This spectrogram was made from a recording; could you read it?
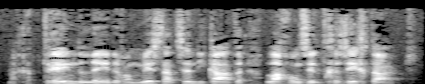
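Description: A formal police commissioner in a radio play. His voice sits a little high for a man and is heavily husky. He argues firmly and with reason, defending his methods. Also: fast talker. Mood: insistent. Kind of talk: Dutch radio play acting.

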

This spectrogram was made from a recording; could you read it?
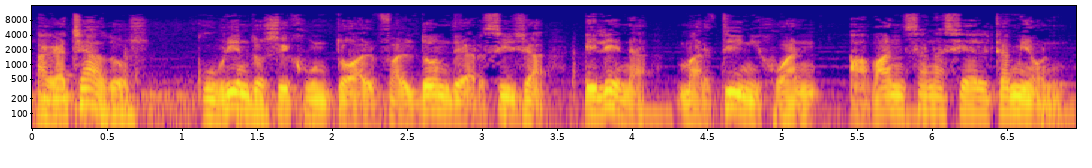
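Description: A man's voice: low voice, unhurried, over music. A man with an Argentine accent narrating a radio drama in a dramatic, scripted style.

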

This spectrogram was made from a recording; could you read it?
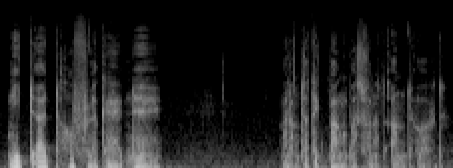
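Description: Deep, husky Flemish sailor, middle-aged. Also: male voice, warm tone, dry recording, whispered, exaggerated voice. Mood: brooding, regretful. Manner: brooding, halting confession. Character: weary, guilt-ridden middle-aged sailor, haunted and reluctant. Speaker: actor and narrator in a radio drama. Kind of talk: 1980s Dutch-language radio drama acting.

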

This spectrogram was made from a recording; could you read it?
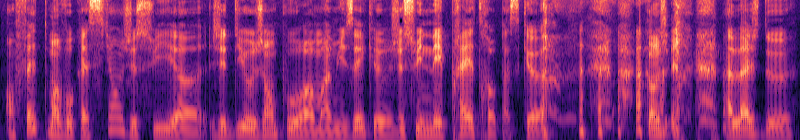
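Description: Man, priest being interviewed, hesitant, lots of fillers, laughs a lot, mid pitch, dry close sound. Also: expressive, a little slow, a little mellow, no room sound. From Congo. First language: Tetela. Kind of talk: interview answers.

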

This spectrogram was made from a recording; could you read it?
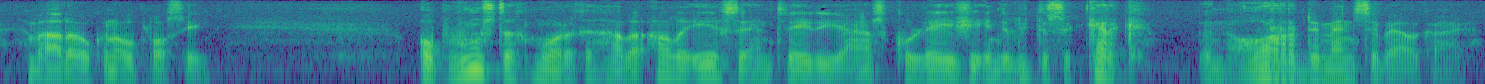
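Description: A man's voice: lowish voice, breathy edge. An actor playing a wry, sensitive young man who recalls his student love life in an intimate first-person radio play monologue.

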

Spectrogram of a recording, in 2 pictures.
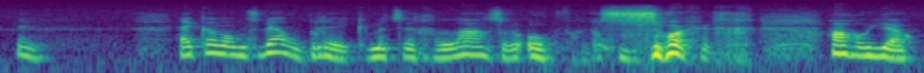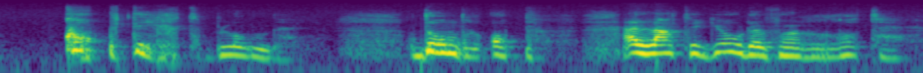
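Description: A woman's voice: mid-range voice, a little slow, husky. An actress in a radio drama playing a bitter, overwrought woman in wartime hiding, sarcastic, raw and coarse-tongued. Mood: furious, scornful.

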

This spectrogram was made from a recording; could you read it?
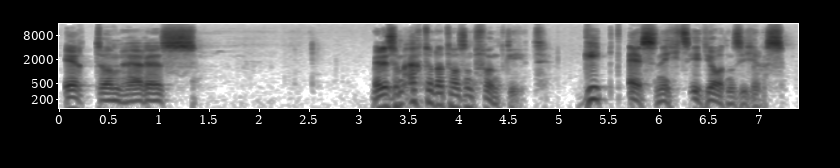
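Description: Husky, crafty gang boss. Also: male voice, low-pitched, very animated, takes it slowly, pauses often, fairly bright tone, heavily acted. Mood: crafty, businesslike. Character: genial, crafty gang boss laying out a heist. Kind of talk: 1970s German radio comedy-crime acting.

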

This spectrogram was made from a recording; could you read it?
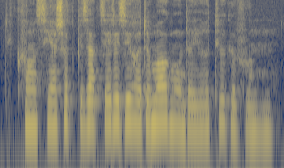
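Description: A woman's voice: on the low side, steady tone, very fast, a little mellow, natural voice. An actress playing an anxious, sceptical woman who shields her companion, pointed and probing in a dramatic radio play style. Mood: hesitant, uneasy. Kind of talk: German radio play acting.

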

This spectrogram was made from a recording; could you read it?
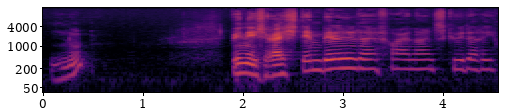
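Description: An actor playing a shrewd, pompous, mocking presiding judge in a 1950s radio play. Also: male voice, high-pitched, lively intonation, slow pace. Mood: animated, insinuating. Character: shrewd, sardonic male presiding judge of a French tribunal.

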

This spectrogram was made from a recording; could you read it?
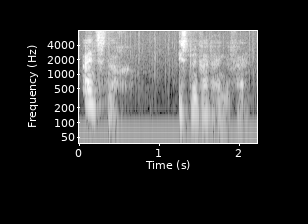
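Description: An actor playing a gruff, plain-spoken middle-aged frontier marshal in a German radio drama, halting, folksy and awkwardly courteous, with a gravelly voice. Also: male voice, mid-range voice, huge pitch swings, heavily acted. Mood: reassuring, confiding. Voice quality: gravelly, husky.

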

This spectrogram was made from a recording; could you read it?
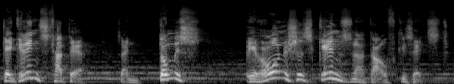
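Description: A man's voice: fairly high pitch, huge pitch swings, a little slow, a bit bright, soft background music, exaggerated voice. An actor playing a domineering, hot-tempered middle-aged father and company boss in a radio drama, imperious and sarcastic. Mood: indignant, scornful.

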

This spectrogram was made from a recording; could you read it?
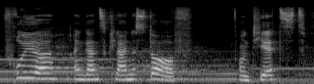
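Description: A woman's voice: on the high side, slow pace, over music. An actress playing a gracious, inquisitive society hostess and mother past middle age in a literary radio drama.

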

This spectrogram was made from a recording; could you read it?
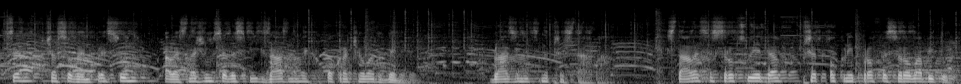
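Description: A man's voice: medium pitch, lively intonation, crowd noise, natural voice. Earnest male medical assistant played by a male actor, radio drama diary monologue, roomy and distant. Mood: harried.

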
